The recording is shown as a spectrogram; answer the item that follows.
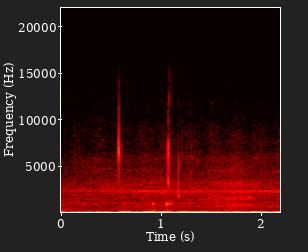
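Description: A few faint, light clicks over faint background noise, with no speech.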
